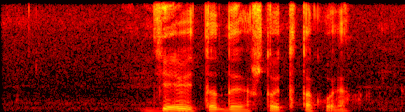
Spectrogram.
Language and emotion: Russian, neutral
